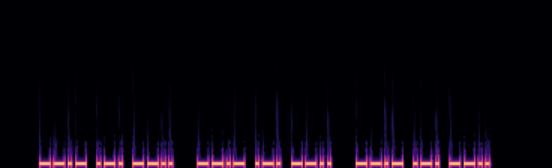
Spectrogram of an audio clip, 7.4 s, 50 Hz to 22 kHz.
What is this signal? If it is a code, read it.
Morse code, heard as a keyed tone, about 25 wpm, 700 Hz. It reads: QRZ QRZ QRZ
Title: Q-Codes Repeated 3x 25wpm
